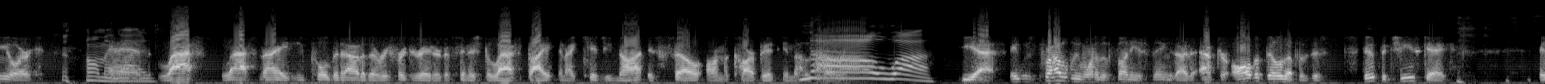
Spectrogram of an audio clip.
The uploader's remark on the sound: on the Phone!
